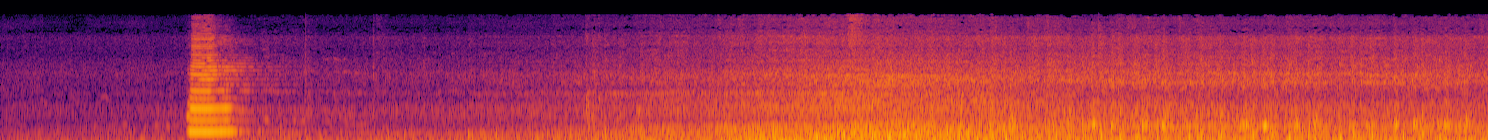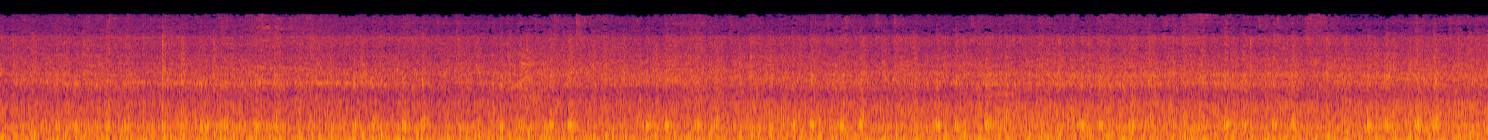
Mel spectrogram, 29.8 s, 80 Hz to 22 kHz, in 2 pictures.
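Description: A single short blast of a WAP-4 electric locomotive's horn about two seconds in. Then a superfast express train approaches and passes at speed: a rising rush that settles into a loud, steady run of wheels on rail, with the clickety-clack of the coaches going by.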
